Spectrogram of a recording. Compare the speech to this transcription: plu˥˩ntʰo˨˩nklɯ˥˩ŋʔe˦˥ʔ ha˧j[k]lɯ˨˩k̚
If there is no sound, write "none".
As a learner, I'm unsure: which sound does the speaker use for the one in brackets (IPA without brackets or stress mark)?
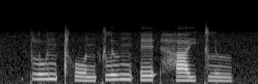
k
